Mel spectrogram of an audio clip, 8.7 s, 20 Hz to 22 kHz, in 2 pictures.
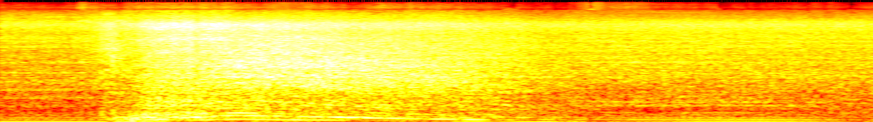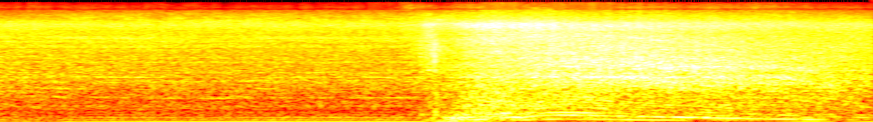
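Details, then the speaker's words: BMW X5 being chased for a persistent misfire, ignition probes on the coils. Two clean wide-open-throttle revs climb smoothly and fall back with no stumble or popping. Running perfectly at this point. "that's interesting the car is running perfectly okay let's take this out - wide open throttle"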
